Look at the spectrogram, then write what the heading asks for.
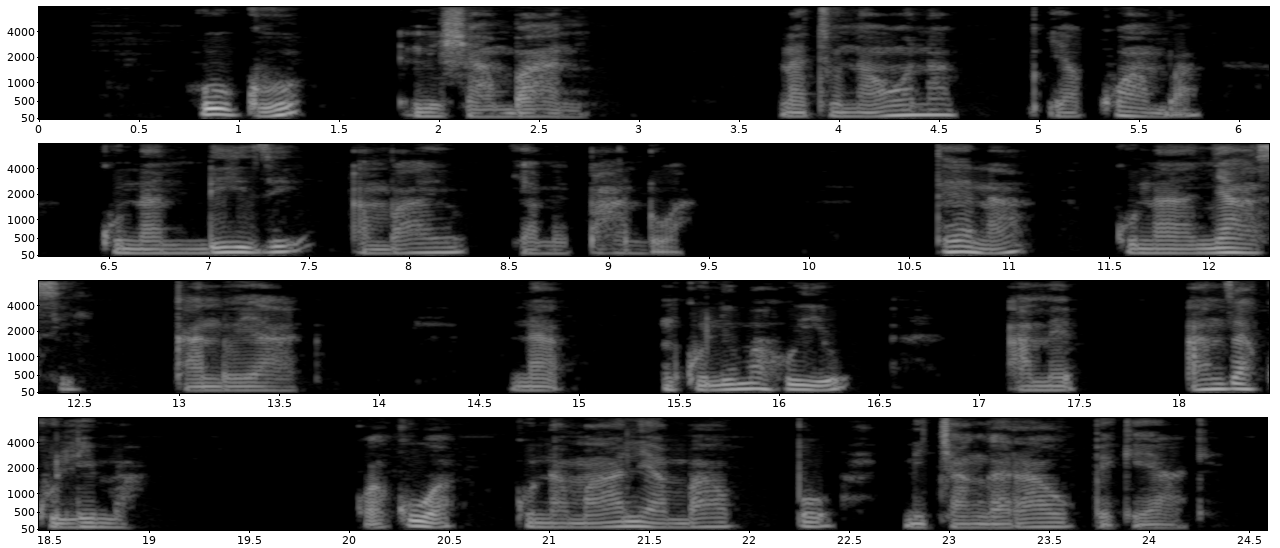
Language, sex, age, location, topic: Swahili, male, 25-35, Nakuru, agriculture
